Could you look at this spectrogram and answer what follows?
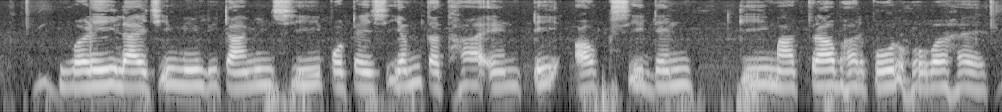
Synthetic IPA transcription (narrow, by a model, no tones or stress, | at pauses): ʋəɽiɪlaːjt͡ʃimẽʋɪʈaːmɪnsipoːʈeːsijəmt̪ɐt̪ʰaeːɳʈiɔːksiɖẽɳʈ | kimaːt̪ɾabʱəɾpuːɾɦoːʋɦɛː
